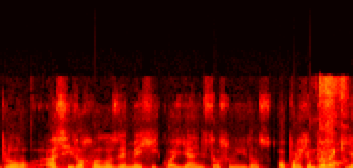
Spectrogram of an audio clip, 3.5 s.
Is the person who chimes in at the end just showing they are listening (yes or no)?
yes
